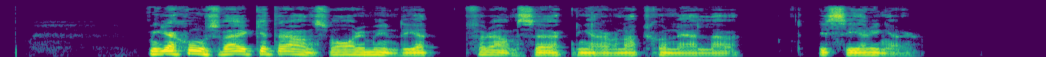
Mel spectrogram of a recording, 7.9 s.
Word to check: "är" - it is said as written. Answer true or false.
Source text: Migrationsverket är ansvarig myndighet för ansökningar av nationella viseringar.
true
